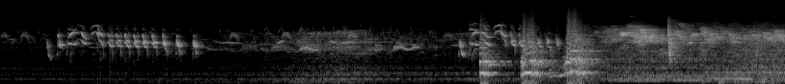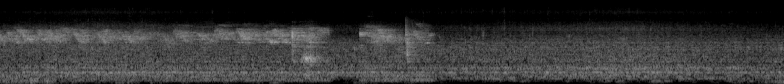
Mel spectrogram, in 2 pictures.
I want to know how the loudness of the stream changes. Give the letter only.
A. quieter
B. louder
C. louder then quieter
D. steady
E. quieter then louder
D.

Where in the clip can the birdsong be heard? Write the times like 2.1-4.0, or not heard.
0.0-12.2.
